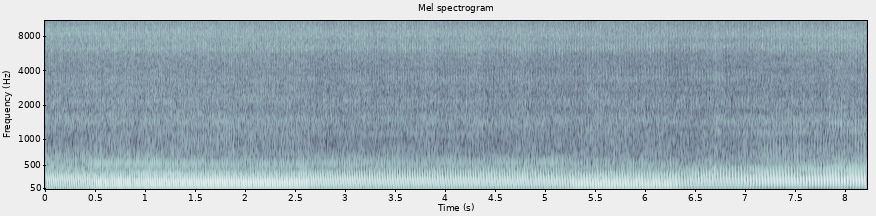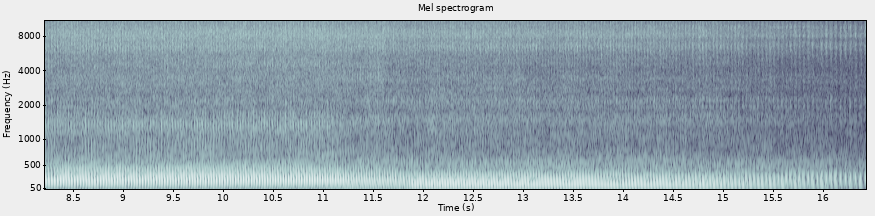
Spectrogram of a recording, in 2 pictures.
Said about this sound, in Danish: Hvorfor motorcykel? Ja, nu er der ikke nogen lyd, men motorcykellyden simpelthen, ikke? Altså, det er jo musik, det går sådan ind i kroppen, det er lydhealing.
